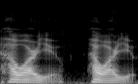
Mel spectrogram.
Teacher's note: So, this would be a flat intonation.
